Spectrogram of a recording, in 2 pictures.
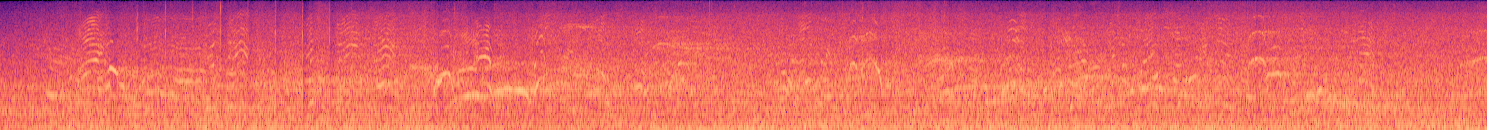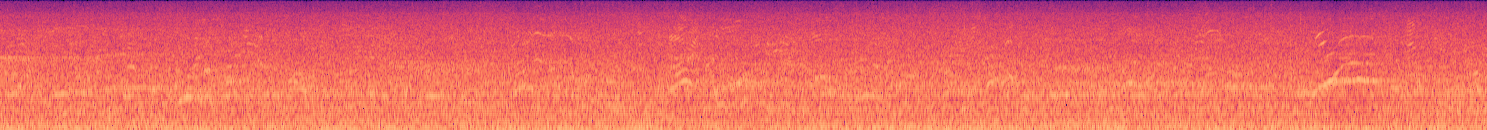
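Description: Water splashes as children thrash about in a pool.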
